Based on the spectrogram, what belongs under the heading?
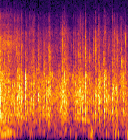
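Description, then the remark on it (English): A church audience claps in praise to Jesus, a dense, steady wash of many hands applauding together, loud and sustained throughout with no voices standing out. “Give Jesus a hand clap of praise.”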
